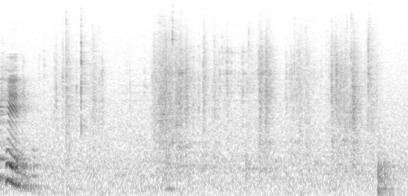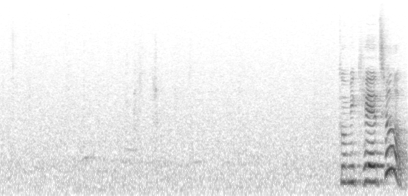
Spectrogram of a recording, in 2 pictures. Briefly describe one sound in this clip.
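A woman speaks nearby in a calm voice.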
